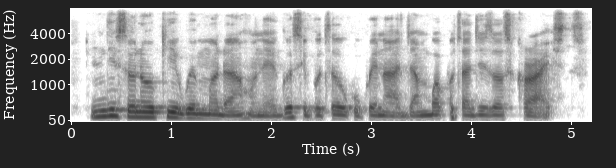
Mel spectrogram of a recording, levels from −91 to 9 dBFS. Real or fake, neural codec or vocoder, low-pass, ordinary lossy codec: real; none; 7.2 kHz; Opus, 24 kbps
